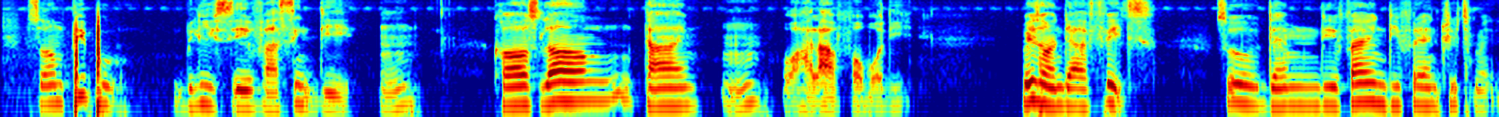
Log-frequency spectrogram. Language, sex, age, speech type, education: Nigerian Pidgin, male, 15-29, spontaneous, tertiary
